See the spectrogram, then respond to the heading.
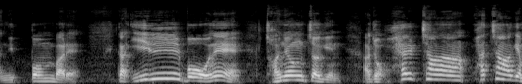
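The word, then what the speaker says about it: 日本晴れ: 발음은 니폰바레, 니폰바레. 하레루에 하레부터 바레입니다. 니폰바레.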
